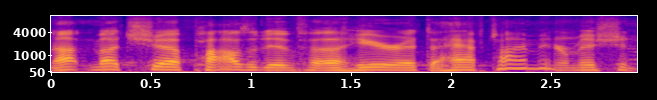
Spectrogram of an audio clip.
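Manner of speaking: voice cracking and breaking mid-phrase. A broadcaster reading halftime stats for the Pirates, voice cracking. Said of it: "Voice cracking there".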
